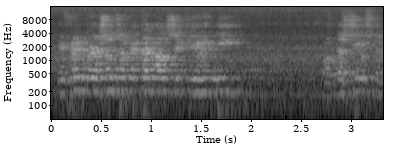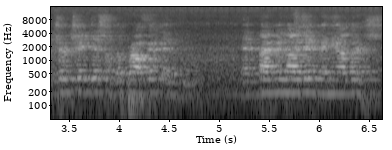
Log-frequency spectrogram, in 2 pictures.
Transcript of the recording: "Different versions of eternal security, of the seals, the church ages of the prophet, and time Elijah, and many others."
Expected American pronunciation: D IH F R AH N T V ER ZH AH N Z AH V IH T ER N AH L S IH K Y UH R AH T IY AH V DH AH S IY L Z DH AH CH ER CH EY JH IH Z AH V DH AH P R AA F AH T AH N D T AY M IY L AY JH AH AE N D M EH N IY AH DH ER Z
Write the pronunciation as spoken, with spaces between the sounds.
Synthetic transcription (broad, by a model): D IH F R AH N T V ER SH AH N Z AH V IH T ER N AH L S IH K Y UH R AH T IY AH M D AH S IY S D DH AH CH ER CH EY JH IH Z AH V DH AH P R AA F AH T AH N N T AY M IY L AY Z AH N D M EH N IY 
